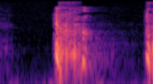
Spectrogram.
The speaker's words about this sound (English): I wish I could turn this off when I'm coughing. I'm so sorry.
